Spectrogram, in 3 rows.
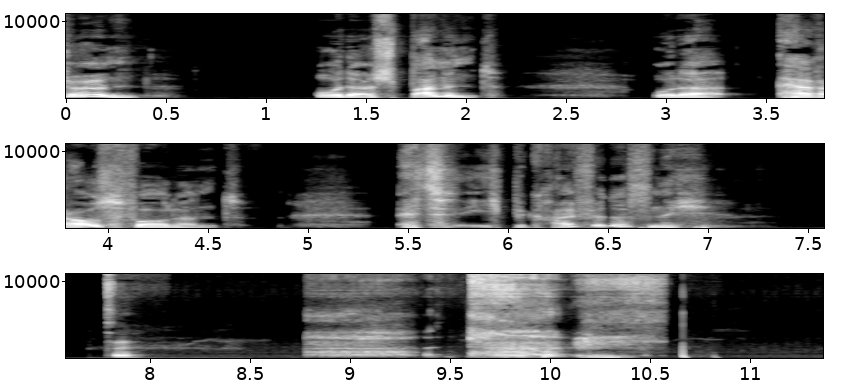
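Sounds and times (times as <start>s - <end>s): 
speech: 0.0s - 0.5s, 1.2s - 2.2s, 2.9s - 7.2s, 7.8s - 8.1s, 8.8s - 10.6s
person coughing after choking on something: 8.8s - 10.6s.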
